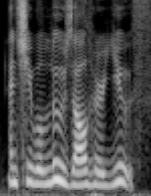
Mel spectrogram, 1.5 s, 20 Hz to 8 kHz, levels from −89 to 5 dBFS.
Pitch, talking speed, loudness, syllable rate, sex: 210 Hz, 275 wpm, -14 LUFS, 5.2 syllables/s, female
